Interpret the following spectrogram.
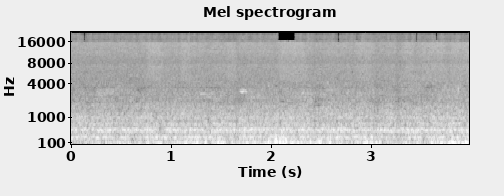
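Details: Honey bee swarm leaving a hive at an apiary, bees flying through the air before landing on a branch; a dense, continuous droning hum of many insects with steady low rumble and wind.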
